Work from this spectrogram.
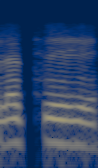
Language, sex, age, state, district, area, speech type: Manipuri, male, 18-30, Manipur, Churachandpur, rural, conversation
